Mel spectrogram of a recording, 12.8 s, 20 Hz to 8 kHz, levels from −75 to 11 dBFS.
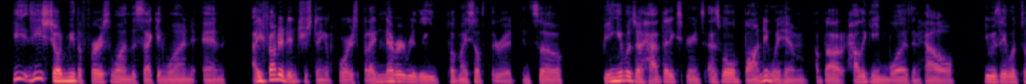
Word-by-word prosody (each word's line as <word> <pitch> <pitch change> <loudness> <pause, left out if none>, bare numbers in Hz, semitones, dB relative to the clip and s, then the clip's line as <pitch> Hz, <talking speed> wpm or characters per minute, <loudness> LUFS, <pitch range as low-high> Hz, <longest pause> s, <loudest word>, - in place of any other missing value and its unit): he 205 -2 +1
he 200 +9 +2
showed 135 -9 +8
me 135 0 +9
the 130 - +1
1st 105 +1 -1
one, 100 -2 -2
the 95 - -4
2nd 90 +1 -2
one, 90 0 -4
and 85 0 -4 0.3
I 140 +3 +6
found 180 +7 +6
it 155 -11 +5
interesting, 105 -7 -3
of 75 - -11
course, 85 -2 -4
but - - -5
I 95 - +1
never 120 +1 +3
really 100 -4 -1
put - - -4
myself 95 -2 -3
through 75 0 -5
it. 80 - -14
And 95 -1 -9
so, 90 -3 -3 0.5
being 130 +4 +5
able 150 0 +5
to 100 -6 +2
have 90 +2 -2
that 100 +1 0
experience 100 -1 -6
as 95 -1 -6
well 105 -2 +2
bonding 105 - 0
with 95 -5 -2
him 85 -4 -6
about 90 -4 -4
how 95 - -3
the 100 - 0
game 100 -5 -4
was 85 +2 -3
and 80 -2 -9
how 85 -2 -4 0.4
he - - 0
was 105 -1 +1
able 100 0 0
to 110 - -7
95 Hz, 230 wpm, -22 LUFS, 90-115 Hz, 0.5 s, me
